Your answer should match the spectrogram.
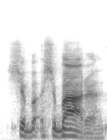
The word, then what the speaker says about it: Shibata: Shibata, that's how you pronounce it, Shibata.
